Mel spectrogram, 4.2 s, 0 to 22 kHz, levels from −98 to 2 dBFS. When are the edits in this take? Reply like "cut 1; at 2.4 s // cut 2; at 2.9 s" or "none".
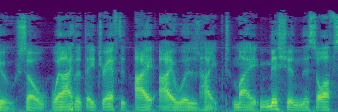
cut 1; at 0.9 s // cut 2; at 1.6 s // cut 3; at 2.5 s // cut 4; at 3.3 s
